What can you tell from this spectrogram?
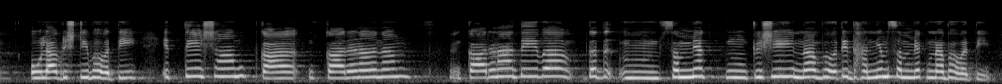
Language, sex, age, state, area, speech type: Sanskrit, female, 18-30, Rajasthan, urban, spontaneous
